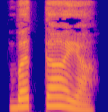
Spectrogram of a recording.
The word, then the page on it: ಭೇದ್ಯ: bhēdya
